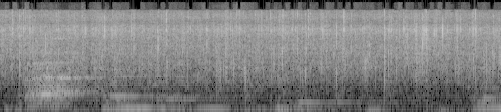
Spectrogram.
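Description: Mini sweet peppers and cherry tomatoes fry in a pan for ostrich steak fajitas, giving a soft, steady sizzle with faint stirring; quiet and close, with no talking.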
